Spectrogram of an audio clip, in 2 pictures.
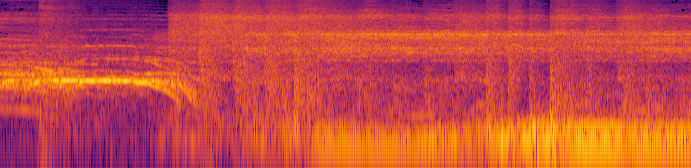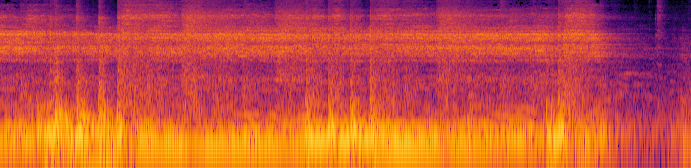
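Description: Live rock band playing loud, driving circus-punk rock: electric guitar, drums, bass and keyboard. It opens with a held, bending note, the full band comes in about two seconds in with the bass joining heavily a couple of seconds later, and it stops suddenly near the end.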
